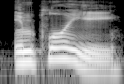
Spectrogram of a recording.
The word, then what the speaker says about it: employee: 강세가 뒤에 있으니까. employee, 다시요. employee, 그러니까 employee가 아니라 employee, employee 이렇게 employee 종업원 이렇게 종보다 종업원 이렇게 올라가요.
